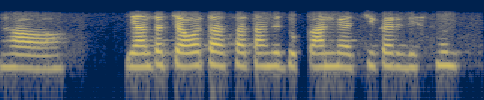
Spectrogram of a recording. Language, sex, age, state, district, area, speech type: Sindhi, female, 30-45, Rajasthan, Ajmer, urban, conversation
